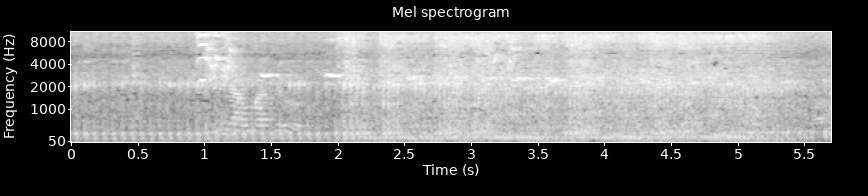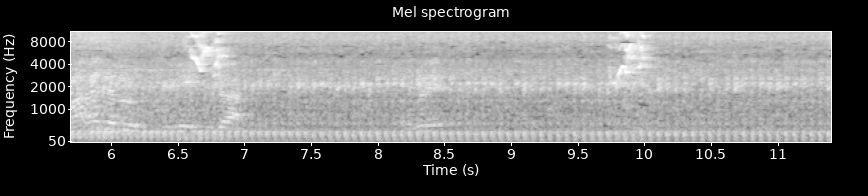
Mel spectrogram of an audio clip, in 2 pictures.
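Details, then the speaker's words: Motorcycle after replacing a dead ignition coil (which sends spark to the plug) fires right up and settles into a steady, even idle with no knocks or misses. Normal idle. "Mari kita hidupkan lur. Semoga langsung hidup lur. Motornya langsung hidup lur."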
